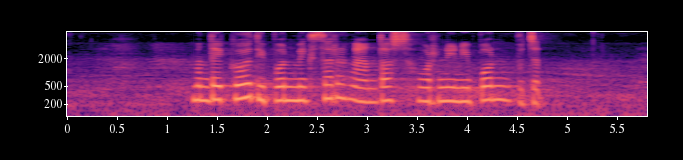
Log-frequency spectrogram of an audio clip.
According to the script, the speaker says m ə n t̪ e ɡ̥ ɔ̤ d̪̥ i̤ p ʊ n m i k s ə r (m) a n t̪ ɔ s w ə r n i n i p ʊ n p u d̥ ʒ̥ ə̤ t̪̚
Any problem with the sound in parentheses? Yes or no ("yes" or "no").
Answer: yes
